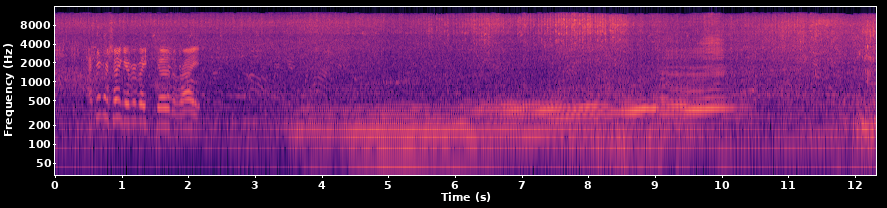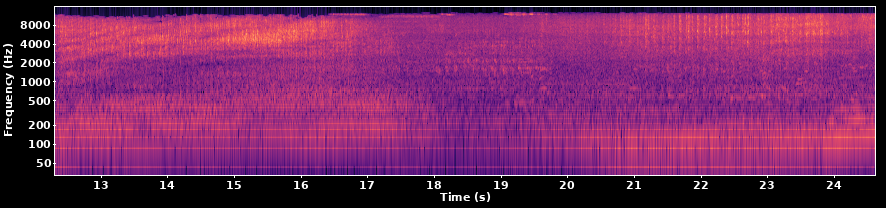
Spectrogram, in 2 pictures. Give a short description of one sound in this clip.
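Car engines rumble and rev close by as cars pull away one after another.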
